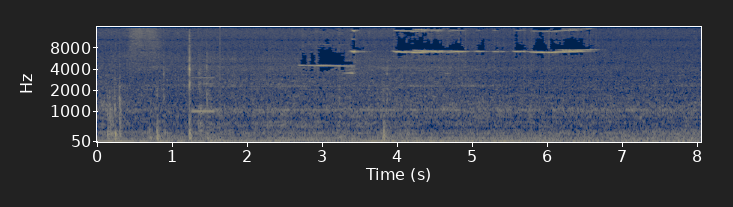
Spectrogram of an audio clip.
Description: A3 (8V) brakes squealing - 6500 miles/ 10months old.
